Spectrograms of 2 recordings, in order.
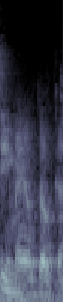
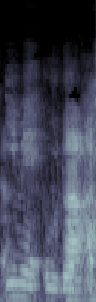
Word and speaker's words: Ime Udoka: Oh, yeah, it is Ime Udoka. – Ime Udoka.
